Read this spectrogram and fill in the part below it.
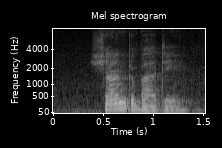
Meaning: oxygen
- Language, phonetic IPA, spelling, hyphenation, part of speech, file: Georgian, [ʒäŋɡbädi], ჟანგბადი, ჟან‧გბა‧დი, noun, Ka-ჟანგბადი.ogg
